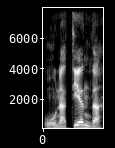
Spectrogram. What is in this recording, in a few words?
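a Store, Spanish, male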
